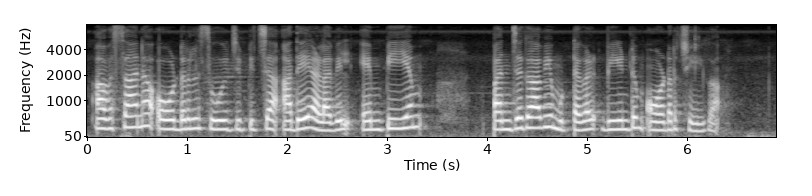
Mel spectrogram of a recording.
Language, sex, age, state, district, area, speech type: Malayalam, female, 18-30, Kerala, Alappuzha, rural, read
